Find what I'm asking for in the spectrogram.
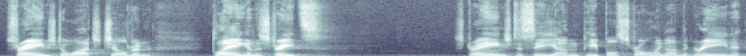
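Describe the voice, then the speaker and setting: A man's voice: mid-range voice, fairly bright tone, natural voice. Man acting solemn invasion survivor, echoing hall. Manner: solemn, theatrical, deliberate phrasing with suspenseful repetition. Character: haunted male professor, survivor of an alien invasion. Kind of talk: dramatic radio drama monologue, live performance. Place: live performance in a church hall. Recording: echoey hall, live stage recording.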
